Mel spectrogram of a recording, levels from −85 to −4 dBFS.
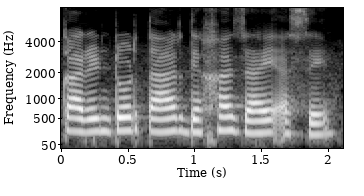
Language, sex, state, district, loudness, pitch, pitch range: Assamese, female, Assam, Kamrup Metropolitan, -13 LUFS, 245 Hz, 225-255 Hz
